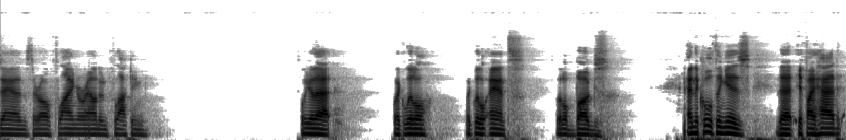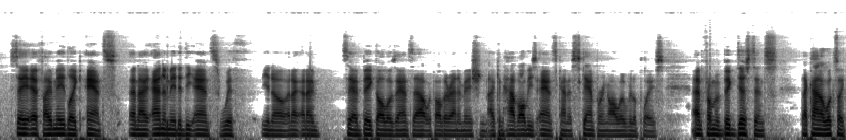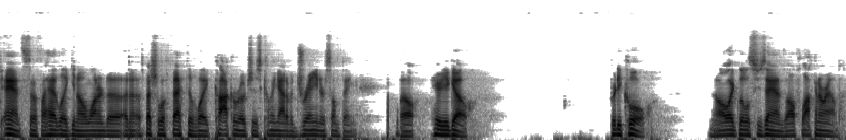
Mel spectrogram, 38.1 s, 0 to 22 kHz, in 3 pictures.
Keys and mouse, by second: 0.1 middle click, 0.3 middle click, 0.8 middle click, 3.2-4.8 middle drag, 9.1 middle click, 9.6-11.6 middle drag, 14.8 middle drag, 15.1 middle drag, 16.2-16.6 middle drag, 22.8-23.5 middle drag, 23.6 middle click, 23.8 middle click, 25.6 middle click, 27.3-28.4 middle drag, 35.1 middle click, 35.3 middle click, 35.6 middle click, 36.5 middle click.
